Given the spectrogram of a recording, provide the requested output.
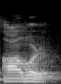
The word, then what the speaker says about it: hour: अब यहाँ आते हैं, यहाँ आर्टिकल यूज़ करना है, और आर्टिकल मीन्स आवर, HOUR, यानी इसका प्रोनाउंसिएशन ना आवर जाता है, और हम जानते हैं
